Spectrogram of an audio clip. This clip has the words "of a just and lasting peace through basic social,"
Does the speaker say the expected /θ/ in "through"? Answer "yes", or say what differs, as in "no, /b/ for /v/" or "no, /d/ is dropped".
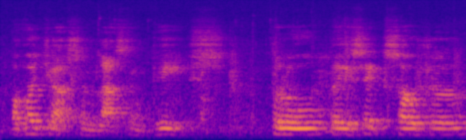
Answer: no, /t/ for /θ/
